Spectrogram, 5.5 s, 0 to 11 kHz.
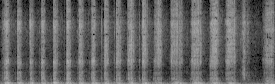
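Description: A wooden stick scrapes repeatedly across a small solid orange plaster excavation block, making about 19 short, bright, gritty scraping strokes at a quick, steady pace. Plaster dust piles up as it is scraped away.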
